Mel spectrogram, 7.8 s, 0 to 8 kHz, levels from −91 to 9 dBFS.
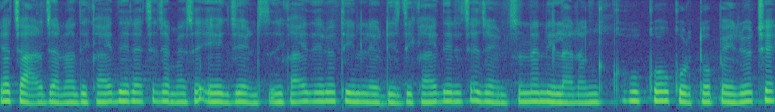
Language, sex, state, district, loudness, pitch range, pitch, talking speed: Rajasthani, female, Rajasthan, Churu, -18 LUFS, 180-195 Hz, 185 Hz, 215 wpm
